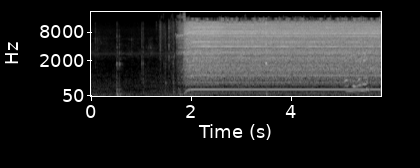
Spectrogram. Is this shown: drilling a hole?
yes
